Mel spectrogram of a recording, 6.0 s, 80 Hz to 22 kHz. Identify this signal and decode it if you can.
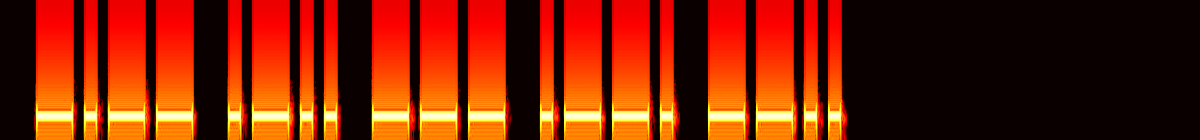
Morse code, heard as a keyed tone, about 20 wpm, 700 Hz. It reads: YLOPZ
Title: Code Groups - 5 Letters - 20wpm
